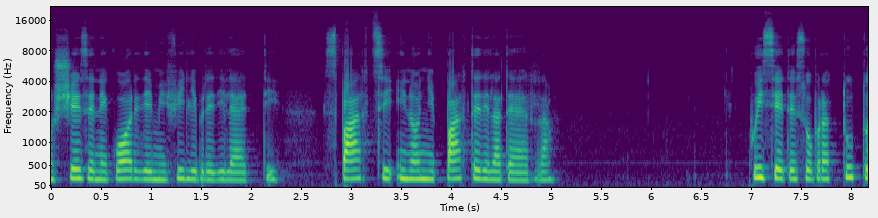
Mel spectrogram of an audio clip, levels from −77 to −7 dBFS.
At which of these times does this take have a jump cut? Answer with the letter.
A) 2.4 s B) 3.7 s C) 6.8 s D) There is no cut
C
